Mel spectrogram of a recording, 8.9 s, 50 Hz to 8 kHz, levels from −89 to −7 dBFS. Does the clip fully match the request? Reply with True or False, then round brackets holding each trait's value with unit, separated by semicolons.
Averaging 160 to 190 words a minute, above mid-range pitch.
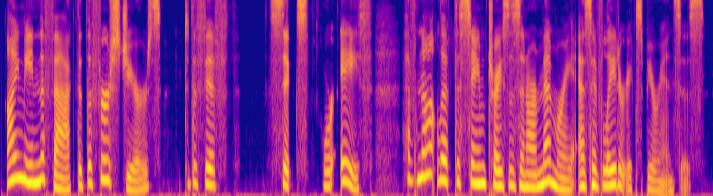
True (180 wpm; 235 Hz)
